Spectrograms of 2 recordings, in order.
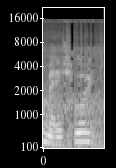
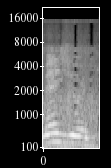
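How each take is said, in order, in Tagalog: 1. Ang gitnang katinig ay simpleng tunog s. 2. Ang gitnang katinig ay may boses na tunog z. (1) "hindi mo na kailangang bigkasin yung letter Z na yan" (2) "Kaya magiging letter Z yan"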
